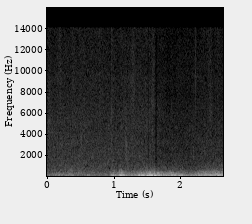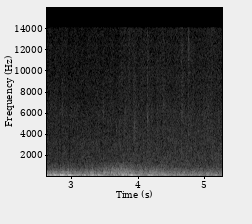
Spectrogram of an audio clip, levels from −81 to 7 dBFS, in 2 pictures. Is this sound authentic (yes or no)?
no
